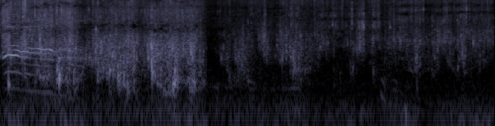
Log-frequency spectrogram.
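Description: Feet wading through the shallow Dudhi river, water splashing and sloshing close by, the splashes fairly loud at first and then quieter, steady trickling for the rest.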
